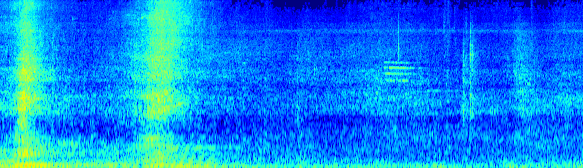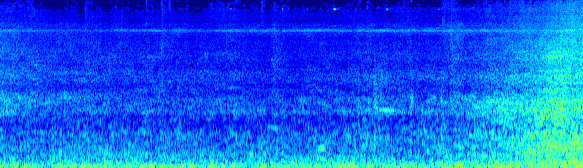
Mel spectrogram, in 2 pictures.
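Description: Traffic hums steadily in the distance outdoors.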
